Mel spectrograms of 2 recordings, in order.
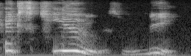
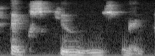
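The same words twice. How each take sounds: First: Slow, drawn-out, haughty "Excuse me"; entitled posh voice. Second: Mock posh voice. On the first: Retold or imitated. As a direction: demand attention like a posh Harrods shopper. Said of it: "And that was the voice". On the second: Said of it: "Your precious monuments".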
